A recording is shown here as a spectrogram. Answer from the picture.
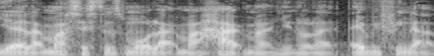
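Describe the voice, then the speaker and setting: Talking very fast with a London accent and a fairly low pitch, a man is heard through noticeable background noise. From East London, England. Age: 20s. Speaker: rapper and singer. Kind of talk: casual chat.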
